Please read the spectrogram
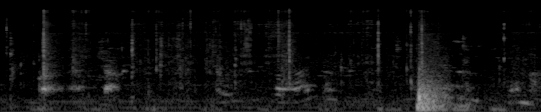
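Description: Mostly near silence with a few faint ticks, then one short rustle or knock about three seconds in as a hand takes hold of an old bed's leg.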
